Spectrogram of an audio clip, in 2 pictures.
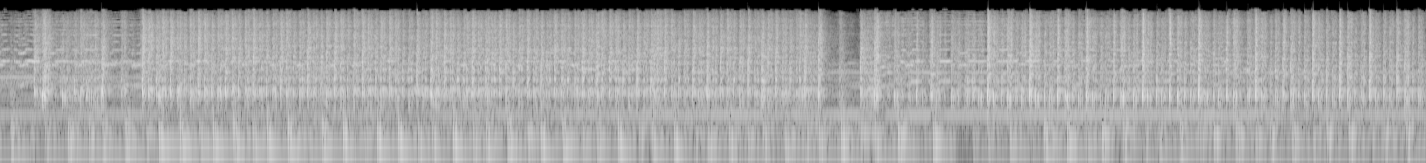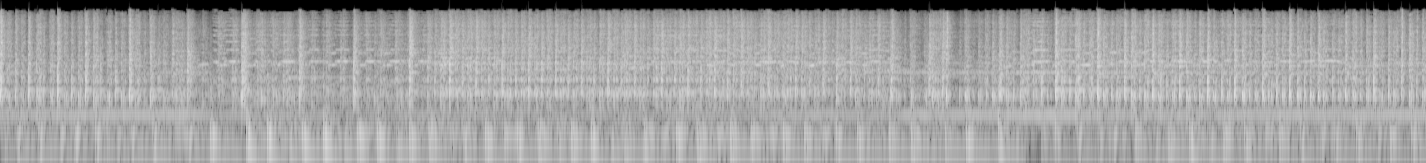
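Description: Traditional ritual music of a Tulu bhuta kola: drums beaten in a fast, continuous roll over a steady held drone tone, with a higher pitched part that pauses briefly about every eight seconds.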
